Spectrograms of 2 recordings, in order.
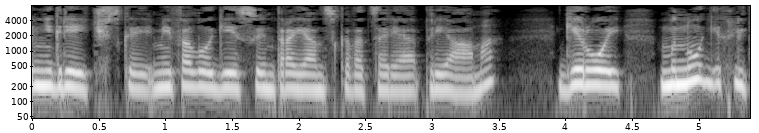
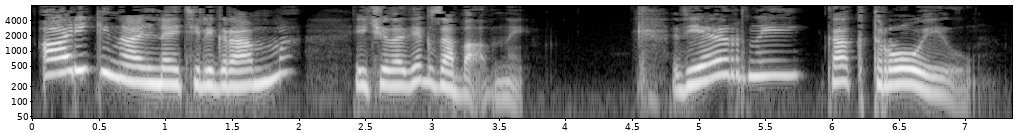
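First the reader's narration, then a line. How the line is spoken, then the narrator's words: Cheerful laughing woman. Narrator (Russian): Княгиня рассмеялась и весело сказала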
